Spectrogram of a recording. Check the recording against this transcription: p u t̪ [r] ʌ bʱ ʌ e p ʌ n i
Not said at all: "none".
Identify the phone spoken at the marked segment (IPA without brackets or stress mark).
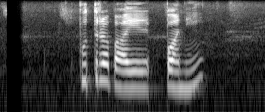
r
